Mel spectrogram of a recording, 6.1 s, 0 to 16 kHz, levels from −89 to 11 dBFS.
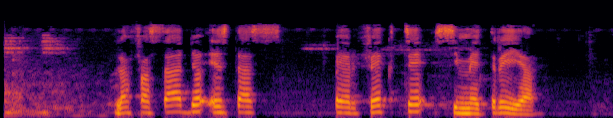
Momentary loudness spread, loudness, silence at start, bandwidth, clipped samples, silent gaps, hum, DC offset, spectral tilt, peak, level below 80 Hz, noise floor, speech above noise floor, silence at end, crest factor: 17 LU; -16 LUFS; 0.05 s; 7.6 kHz; under 0.1%; none; none; under 0.1%; -4.5 dB/octave; -2 dBFS; -54 dBFS; -60 dBFS; 45 dB; 0.8 s; 14 dB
